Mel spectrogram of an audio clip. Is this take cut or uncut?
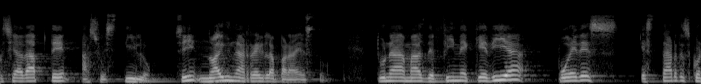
uncut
